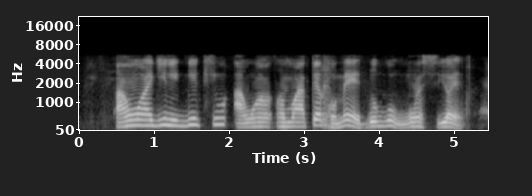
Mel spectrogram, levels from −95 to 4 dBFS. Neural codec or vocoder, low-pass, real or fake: codec, 16 kHz, 1 kbps, FunCodec, trained on Chinese and English, 50 frames a second; 5.4 kHz; fake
